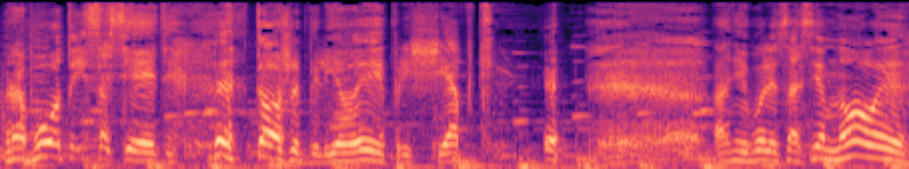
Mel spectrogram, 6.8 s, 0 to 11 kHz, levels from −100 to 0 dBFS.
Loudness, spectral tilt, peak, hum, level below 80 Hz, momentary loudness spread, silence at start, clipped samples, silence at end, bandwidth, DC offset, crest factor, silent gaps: -16 LUFS; -3.5 dB/octave; -2 dBFS; none; -32 dBFS; 9 LU; 0 s; under 0.1%; 0 s; 10.5 kHz; under 0.1%; 14 dB; none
